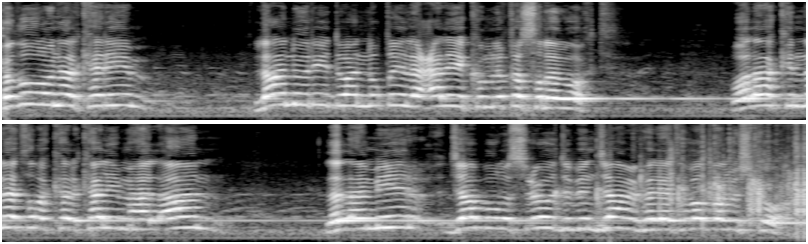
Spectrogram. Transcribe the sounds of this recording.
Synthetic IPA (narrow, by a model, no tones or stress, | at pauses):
ħʊðˤuːɾnalkaɾiːm | lanʊɾiːd̪uʔanːʊt̪ˤiːlaʕaleːkʊmlɪqɨsˤɾɪlwaɡt̪ | walaːkɪnːat̪ɾˤɑkalkalɪmaalʔaːn | lɪlʔamiːɾd͡ʒaːbɪɾsʕuːd̪ɪbɪnd͡ʒaːmɪʕfaljat̪afɑðˤːɑlmaʃkuːɾˤɑ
